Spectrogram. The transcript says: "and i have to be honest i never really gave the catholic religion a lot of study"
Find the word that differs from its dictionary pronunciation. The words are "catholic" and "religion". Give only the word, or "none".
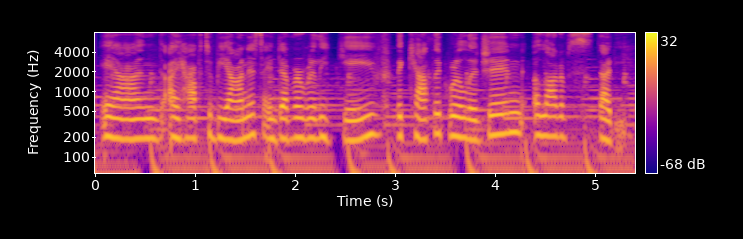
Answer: none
